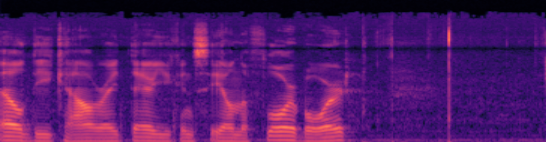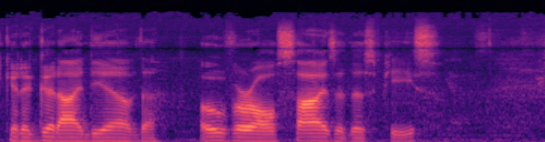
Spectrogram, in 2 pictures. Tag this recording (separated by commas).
Speech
